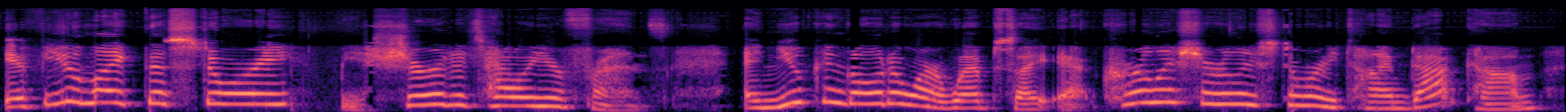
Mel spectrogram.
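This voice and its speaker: A woman reading a storybook aloud to young children in an expressive storytime style. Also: extremely high pitch, a little slow. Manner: expressive, simple phrasing aimed at young children. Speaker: children's storytime reader and host.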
